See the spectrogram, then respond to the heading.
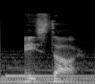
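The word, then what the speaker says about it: Sagittarius A*: The Milky Way's central black hole, Sagittarius A, pronounced A star, has a mass of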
